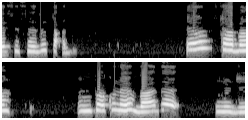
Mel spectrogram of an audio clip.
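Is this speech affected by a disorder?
Yes: cerebral palsy.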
